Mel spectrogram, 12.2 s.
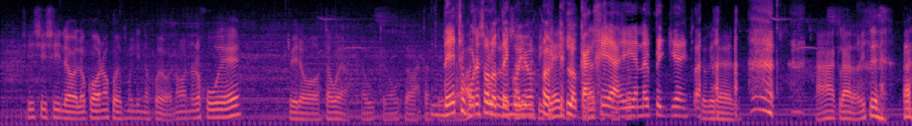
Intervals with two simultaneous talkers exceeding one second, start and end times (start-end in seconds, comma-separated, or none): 5.7-8.5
